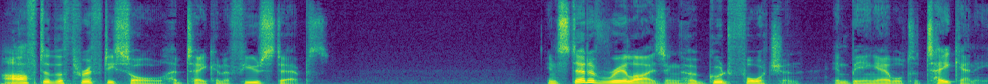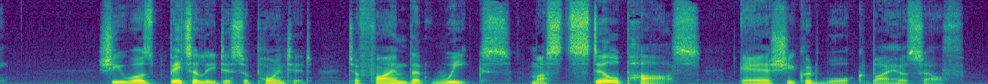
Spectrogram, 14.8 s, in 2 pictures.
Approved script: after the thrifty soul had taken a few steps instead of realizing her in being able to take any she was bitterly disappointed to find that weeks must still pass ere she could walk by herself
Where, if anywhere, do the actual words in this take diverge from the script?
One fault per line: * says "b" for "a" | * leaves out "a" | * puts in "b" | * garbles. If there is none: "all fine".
* puts in "good fortune"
